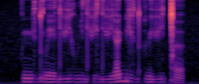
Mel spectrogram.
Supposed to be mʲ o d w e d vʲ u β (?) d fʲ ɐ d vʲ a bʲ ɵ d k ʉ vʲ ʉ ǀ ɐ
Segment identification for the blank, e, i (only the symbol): i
